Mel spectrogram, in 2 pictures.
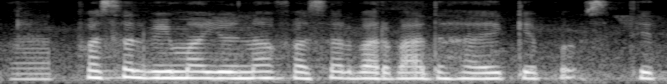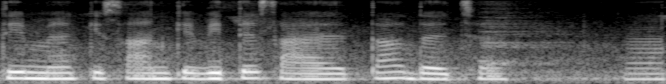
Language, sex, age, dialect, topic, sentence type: Maithili, female, 18-24, Eastern / Thethi, agriculture, statement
